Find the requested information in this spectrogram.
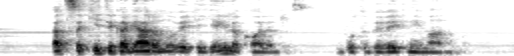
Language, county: Lithuanian, Vilnius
